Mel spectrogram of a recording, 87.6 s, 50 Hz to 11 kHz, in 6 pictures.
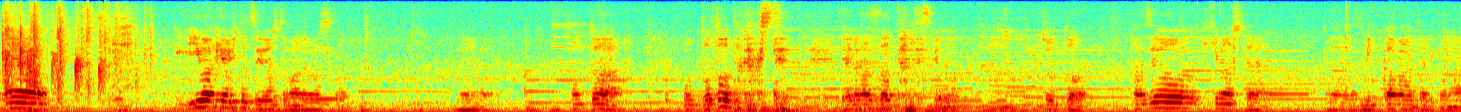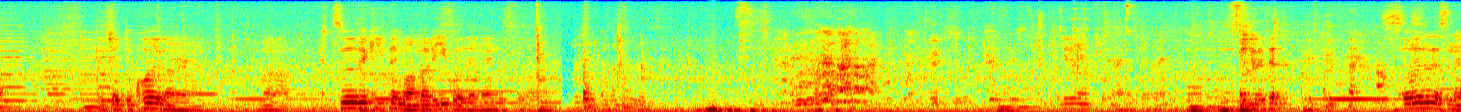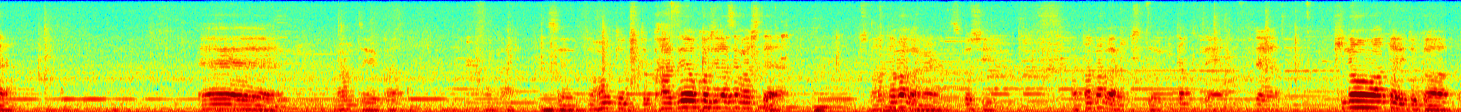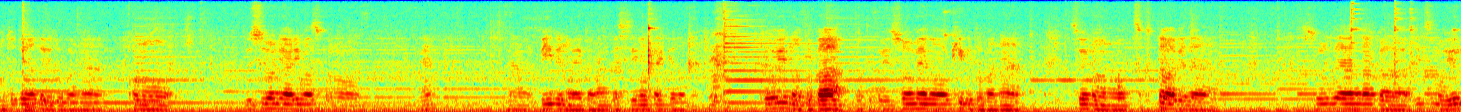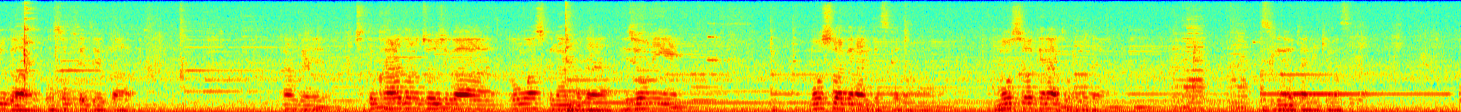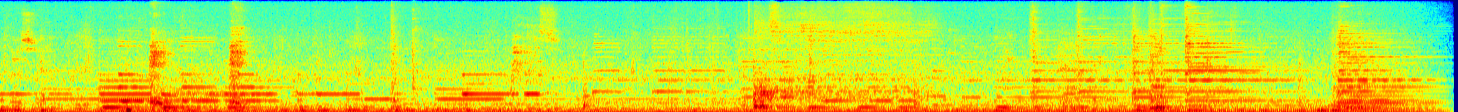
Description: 1980年武蔵新城「珈琲専科　亜豆」LIVE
